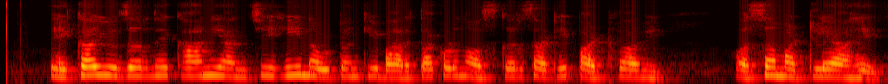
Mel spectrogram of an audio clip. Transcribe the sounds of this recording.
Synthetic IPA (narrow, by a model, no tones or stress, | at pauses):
ekajud͡zəɾnekʰanjaɲt͡ɕiːɦiːnəʋʈəŋkiːbʱaɾt̪akəɽuːnɔskəɾsaʈʰiːpaʈʰʋaʋiː | əsəːm̤əʈleaɦe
